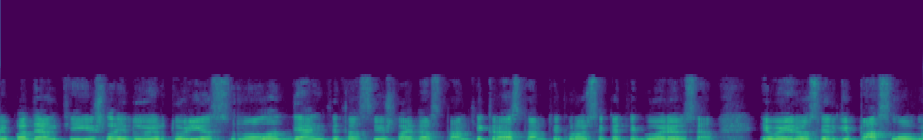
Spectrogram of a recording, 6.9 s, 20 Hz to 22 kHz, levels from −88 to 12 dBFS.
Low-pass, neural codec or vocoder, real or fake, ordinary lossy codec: 9.9 kHz; none; real; MP3, 48 kbps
